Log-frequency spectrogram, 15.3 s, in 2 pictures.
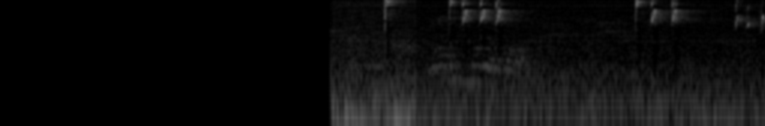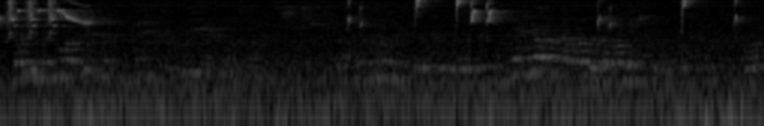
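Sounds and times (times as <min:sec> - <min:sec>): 
finch chirping: 0:03.7 - 0:15.2.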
